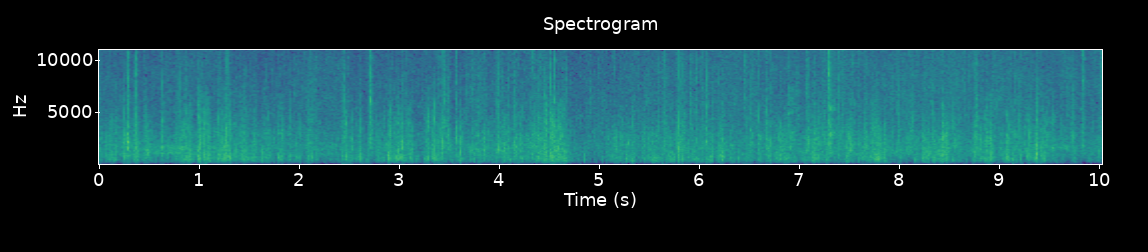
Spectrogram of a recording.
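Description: Heavy rain pattering on a hard surface: a dense, steady hiss thick with sharp individual drop clicks, dipping briefly about halfway through.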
